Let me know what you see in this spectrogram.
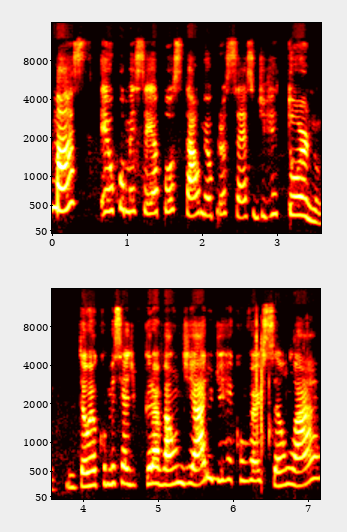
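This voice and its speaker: Lively intonation marks this woman's speech, captured dry and close with no echo in a very clean recording with a silent background. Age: 20s. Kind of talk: podcast interview.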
